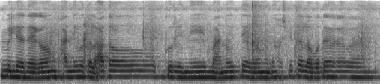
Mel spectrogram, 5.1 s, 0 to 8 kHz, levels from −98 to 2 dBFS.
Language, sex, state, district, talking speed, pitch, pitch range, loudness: Chakma, female, Tripura, Unakoti, 130 wpm, 165 Hz, 155-170 Hz, -14 LUFS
